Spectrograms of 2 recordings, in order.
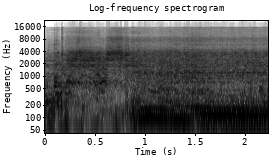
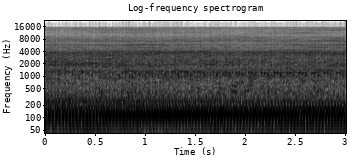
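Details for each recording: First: Peugeot 206 with intermittent no-crank: short crank, then engine catches and settles to an even idle after the starter motor was tapped and jumpered; a loose magnet jamming the starter armature suspected, not confirmed. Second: 2006 Peugeot 206 after a starter motor that was sticking: engine cranks and settles into a steady, even low idle with no misses, knocks or starter drag; runs smoothly.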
